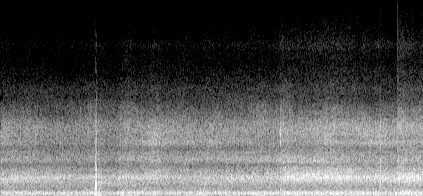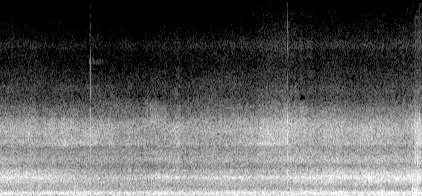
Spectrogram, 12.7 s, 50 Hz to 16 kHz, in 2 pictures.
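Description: Whitewater rapids of a river at high flow, about 4000 cfs, rushing and splashing around a kayak, with wind and water noise on the camera's microphone. A single sharp knock about a second and a half in.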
